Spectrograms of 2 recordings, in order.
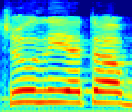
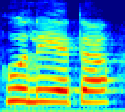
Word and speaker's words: Julieta: this as Raman and Julieta but if you all have read the book you all know that it's pronounced with an H sound rather than a jsuit Raman and Julieta I read this book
